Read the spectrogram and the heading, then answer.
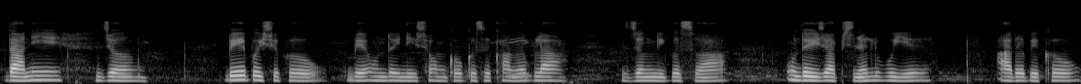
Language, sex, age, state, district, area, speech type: Bodo, female, 45-60, Assam, Kokrajhar, rural, spontaneous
